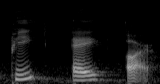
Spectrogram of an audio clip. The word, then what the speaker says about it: PAR: refer to by the acronym p a r pronounced par this will include the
